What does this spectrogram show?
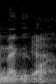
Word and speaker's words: Megaquop: other catchy term, but mega quap I think is what you is that how you pronounce it? Yeah, I say mega quap.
